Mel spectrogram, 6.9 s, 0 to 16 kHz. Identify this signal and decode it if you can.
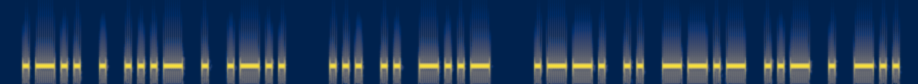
Morse code, heard as a keyed tone, about 25 wpm, 700 Hz. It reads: LEVEL SIX PIQUED
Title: Pangram Challenge v2 - 25wpm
